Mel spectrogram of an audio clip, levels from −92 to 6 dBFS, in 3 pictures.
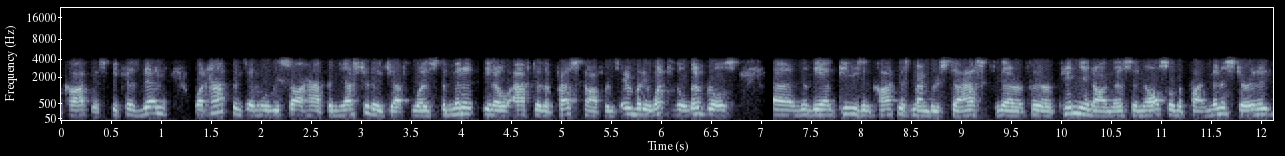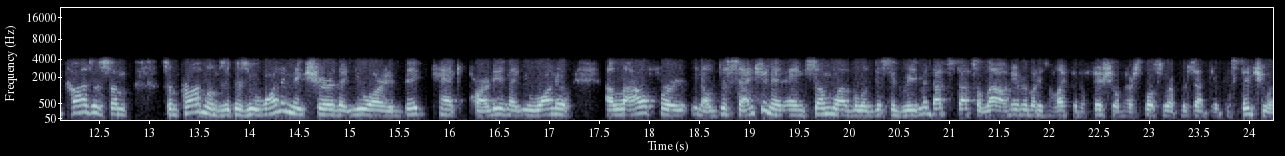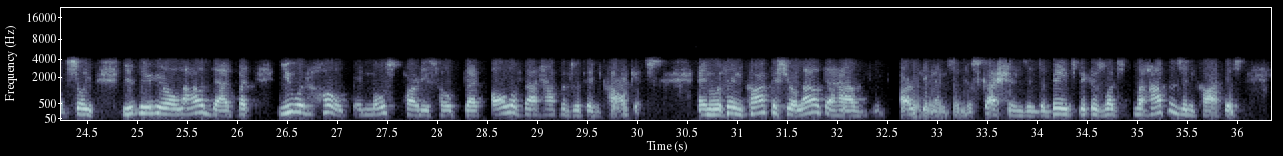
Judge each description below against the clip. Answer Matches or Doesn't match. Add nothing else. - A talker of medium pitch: Matches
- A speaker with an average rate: Doesn't match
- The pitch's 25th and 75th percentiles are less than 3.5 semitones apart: Doesn't match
